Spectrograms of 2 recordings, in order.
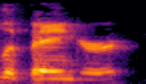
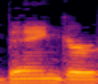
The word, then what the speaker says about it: Bangor: Bangor picking flowers, and this is just an example of what my brother was like.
